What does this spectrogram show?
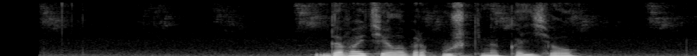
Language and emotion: Russian, neutral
